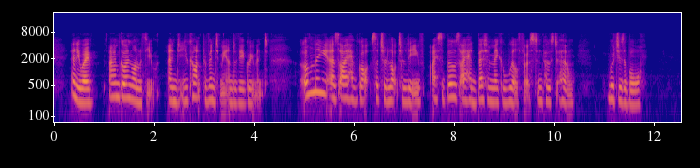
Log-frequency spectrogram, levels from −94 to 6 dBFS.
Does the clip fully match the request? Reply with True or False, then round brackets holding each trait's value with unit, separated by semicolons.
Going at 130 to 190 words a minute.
False (200 wpm)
